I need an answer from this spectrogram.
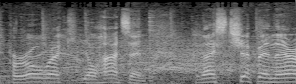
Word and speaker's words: Per-Ulrik Johansson: Per-Ulrik Johansson, that's how you say his name. Per-Ulrik Johansson.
